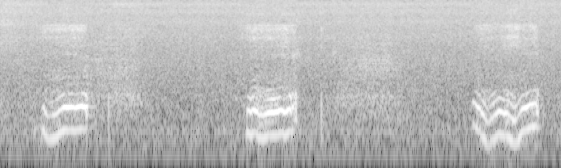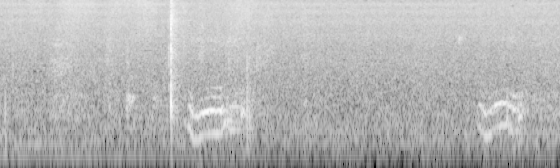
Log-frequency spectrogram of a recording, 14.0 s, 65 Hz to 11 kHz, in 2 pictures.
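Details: Resting and struggling for oxygen as usual: soft, whistling, wavering snores on each breath, about 23 a minute, quiet room; snoring.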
